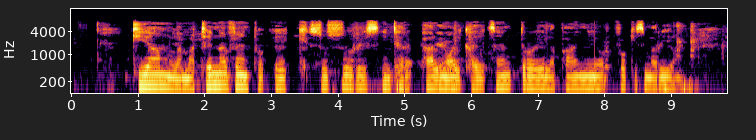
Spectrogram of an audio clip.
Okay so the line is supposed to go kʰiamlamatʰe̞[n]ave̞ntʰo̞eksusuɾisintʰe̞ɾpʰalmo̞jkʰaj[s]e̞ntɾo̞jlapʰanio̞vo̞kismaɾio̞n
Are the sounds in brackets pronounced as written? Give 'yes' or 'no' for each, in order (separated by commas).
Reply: yes, no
